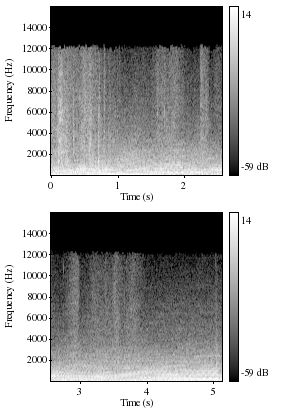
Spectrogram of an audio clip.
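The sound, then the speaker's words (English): A truck's engine rumbles loud on a road in Wisconsin as a patrolling inspector pulls it over, its pitch dipping and shifting as it slows down, with steady road noise throughout and no voices. “Inspectors patrolling Wisconsin's roads can also pull over trucks, and Johnson's doing that now.”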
